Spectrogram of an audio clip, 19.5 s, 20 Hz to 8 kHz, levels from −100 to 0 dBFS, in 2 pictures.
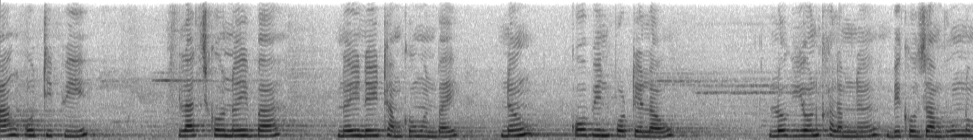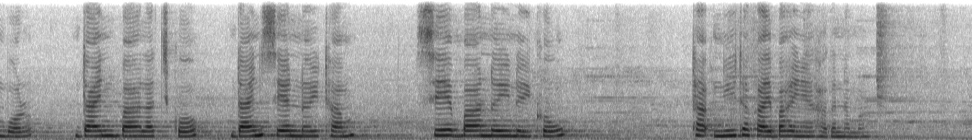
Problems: none marked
